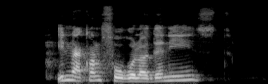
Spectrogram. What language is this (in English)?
Persian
